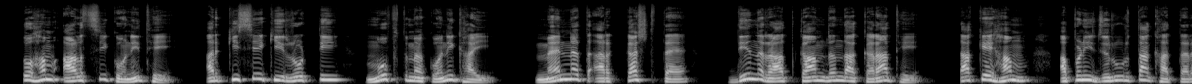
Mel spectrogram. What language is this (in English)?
Haryanvi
